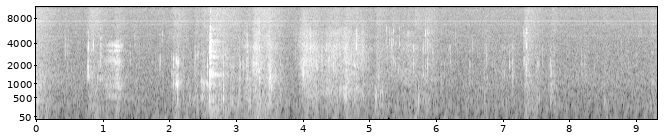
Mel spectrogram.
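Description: Soft chewing and mouth sounds of a person eating a spoonful of macaroni and cheese, coming in scattered bursts over the first five seconds. A paper napkin is wiped across the mouth about four seconds in.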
